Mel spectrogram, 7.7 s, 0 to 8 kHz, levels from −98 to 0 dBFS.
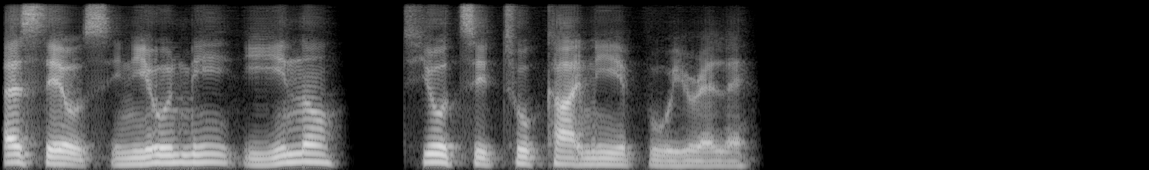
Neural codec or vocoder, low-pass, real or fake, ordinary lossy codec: codec, 16 kHz, 0.2 kbps, FocalCodec; 7.2 kHz; fake; none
